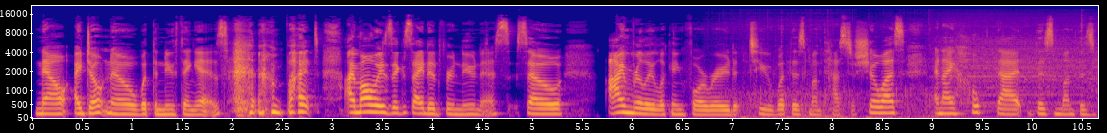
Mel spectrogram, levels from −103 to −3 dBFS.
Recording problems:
household noises; faint; from 7 s on; 20 dB below the speech

